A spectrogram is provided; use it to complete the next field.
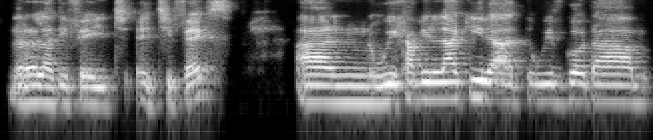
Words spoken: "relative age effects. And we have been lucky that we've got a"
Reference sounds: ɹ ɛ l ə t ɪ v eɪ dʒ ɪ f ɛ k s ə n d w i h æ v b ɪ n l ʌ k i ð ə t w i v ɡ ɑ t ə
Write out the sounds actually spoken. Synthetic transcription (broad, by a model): ɹ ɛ l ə t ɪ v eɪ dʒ ɪ f ɛ k s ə n w i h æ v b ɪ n l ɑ k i ð ə t w i v ɡ ɑ t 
